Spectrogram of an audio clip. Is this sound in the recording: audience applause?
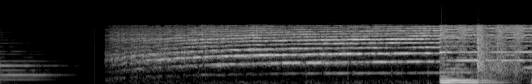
no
